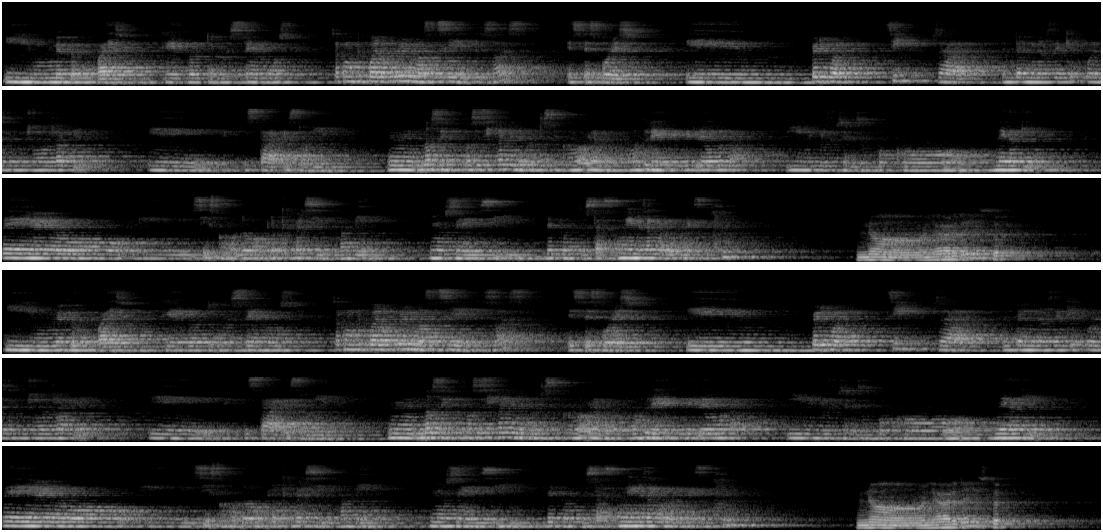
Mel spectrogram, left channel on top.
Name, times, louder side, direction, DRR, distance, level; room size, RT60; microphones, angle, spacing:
voice 1, 0.0-2.8 3.3-5.2 5.6-6.3 6.8-8.5 8.9-9.0 9.3-9.7 10.0-11.9 12.4-14.3 14.8-18.4 18.8-21.4 22.0-25.7 26.2-29.3, left 1 dB, 90° left, -5 dB, 1.3 m, -26 dB
voice 2, 30.5-31.9, right 2 dB, 30° right, 1 dB, 0.4 m, -24 dB
10.5 x 9.9 x 3.3 m, 2.2 s
head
